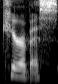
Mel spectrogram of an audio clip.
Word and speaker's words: Kiribati: But it's the Republic of "Kiribas," spelled Kiribati on this map. It's how it's spelled.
